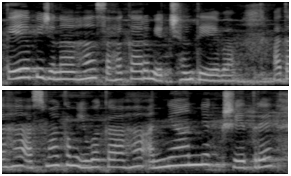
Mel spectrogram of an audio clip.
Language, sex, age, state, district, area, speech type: Sanskrit, female, 45-60, Karnataka, Udupi, rural, spontaneous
